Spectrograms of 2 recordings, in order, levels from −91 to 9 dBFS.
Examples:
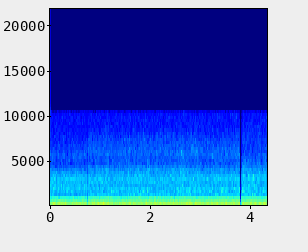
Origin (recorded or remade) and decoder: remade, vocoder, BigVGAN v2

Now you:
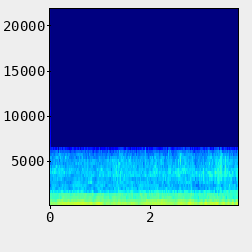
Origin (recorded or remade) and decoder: recorded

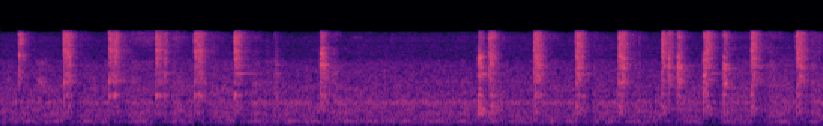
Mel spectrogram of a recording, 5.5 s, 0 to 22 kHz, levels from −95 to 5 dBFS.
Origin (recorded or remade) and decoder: remade, vocoder, Vocos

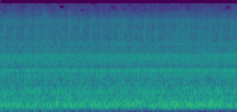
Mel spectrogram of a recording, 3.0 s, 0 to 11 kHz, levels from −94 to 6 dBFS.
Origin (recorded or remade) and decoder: remade, vocoder, Vocos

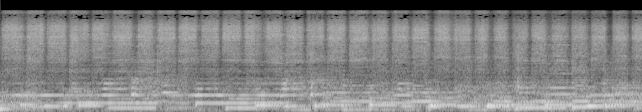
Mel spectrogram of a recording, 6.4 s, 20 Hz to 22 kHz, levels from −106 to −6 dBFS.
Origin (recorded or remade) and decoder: remade, autoencoder, DAC-VAE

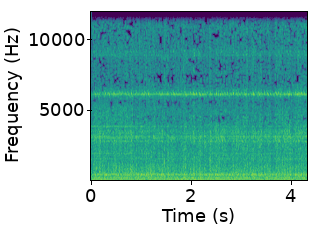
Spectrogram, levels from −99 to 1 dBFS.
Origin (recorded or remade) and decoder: recorded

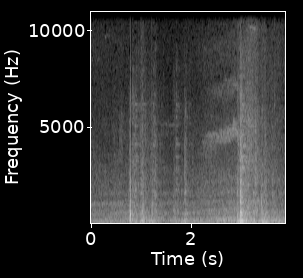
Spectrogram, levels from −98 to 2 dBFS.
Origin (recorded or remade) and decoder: recorded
